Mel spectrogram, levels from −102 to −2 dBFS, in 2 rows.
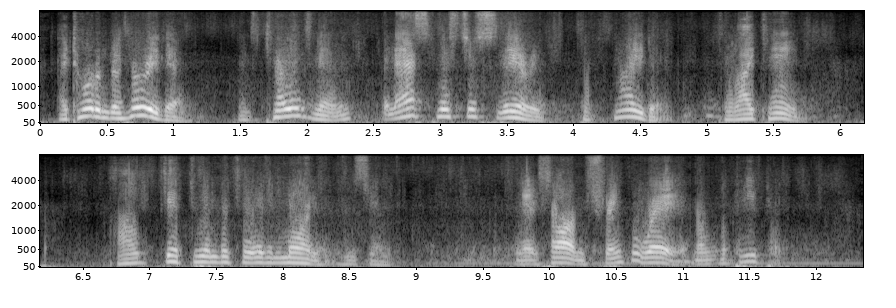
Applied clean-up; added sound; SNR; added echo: neural separator model SepFormer DNS4.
